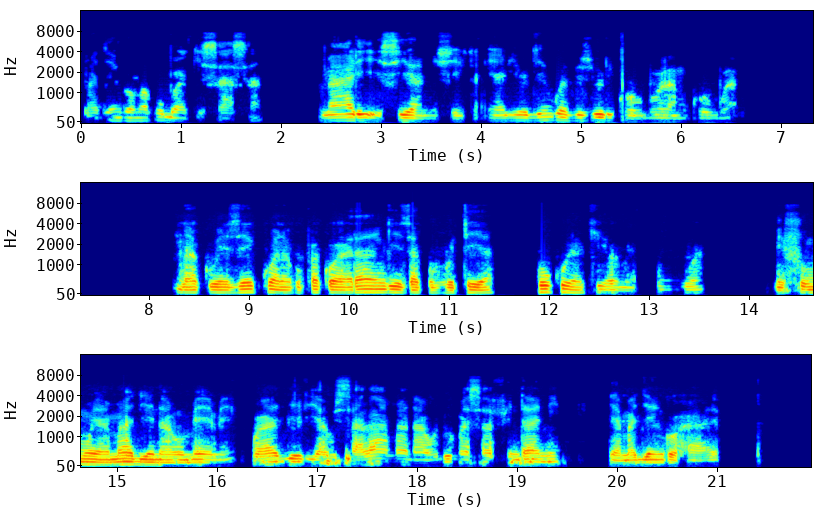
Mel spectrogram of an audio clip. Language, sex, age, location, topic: Swahili, male, 25-35, Dar es Salaam, finance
